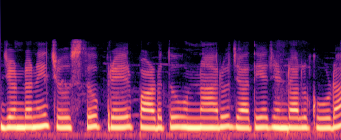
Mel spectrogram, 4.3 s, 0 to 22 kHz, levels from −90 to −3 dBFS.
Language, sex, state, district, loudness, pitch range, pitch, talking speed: Telugu, female, Andhra Pradesh, Chittoor, -10 LUFS, 260-275 Hz, 265 Hz, 140 wpm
